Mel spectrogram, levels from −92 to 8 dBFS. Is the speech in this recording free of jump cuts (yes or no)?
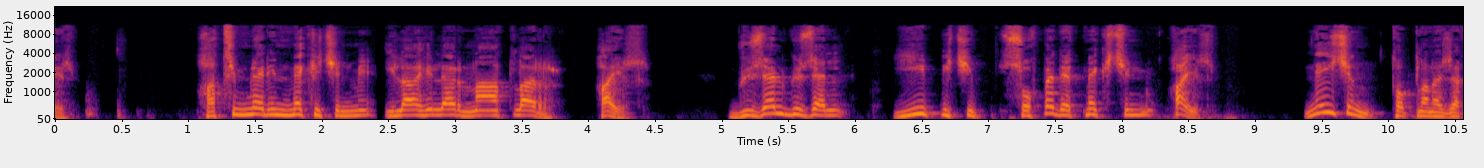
no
